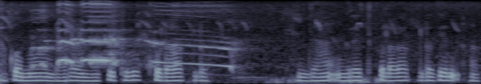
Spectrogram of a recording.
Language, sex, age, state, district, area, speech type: Santali, male, 45-60, Odisha, Mayurbhanj, rural, spontaneous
